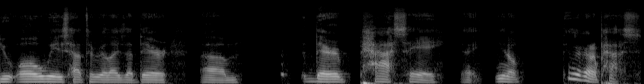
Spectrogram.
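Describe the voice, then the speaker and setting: A man talks at a very slow pace. His intonation stays fairly even. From Mexico (Chihuahua). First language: Spanish. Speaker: podcast co-host or guest. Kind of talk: casual chat. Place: home room. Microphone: studio mic.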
